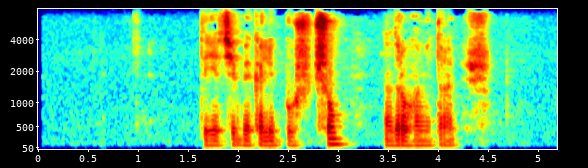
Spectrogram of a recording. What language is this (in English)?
Belarusian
